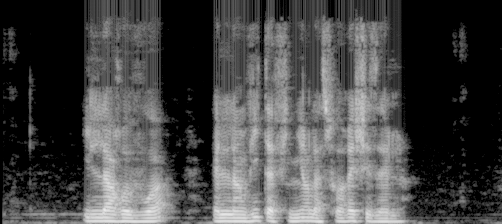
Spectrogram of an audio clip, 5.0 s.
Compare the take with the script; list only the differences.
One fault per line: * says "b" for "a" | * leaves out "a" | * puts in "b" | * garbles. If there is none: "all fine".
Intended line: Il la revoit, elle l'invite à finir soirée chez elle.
* puts in "la"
